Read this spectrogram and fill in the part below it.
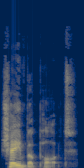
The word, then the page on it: chamber pot: British English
